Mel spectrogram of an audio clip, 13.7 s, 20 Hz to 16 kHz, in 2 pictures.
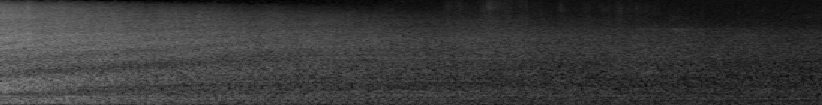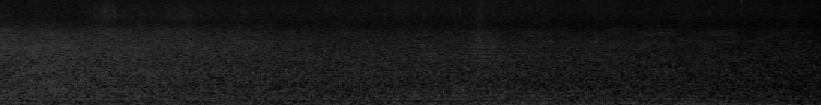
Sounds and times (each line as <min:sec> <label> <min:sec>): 0:00.0 The plane was flying through 0:05.0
